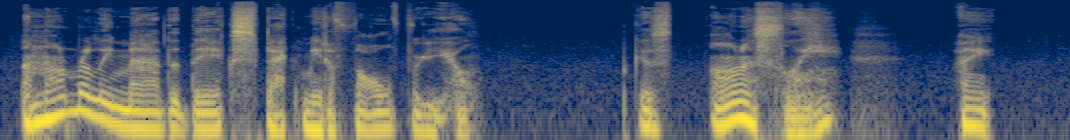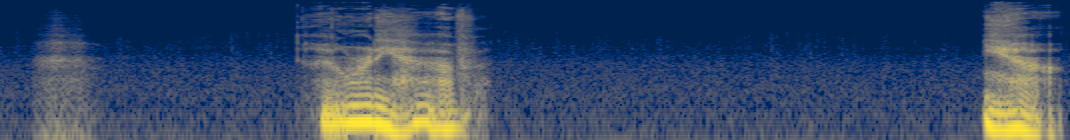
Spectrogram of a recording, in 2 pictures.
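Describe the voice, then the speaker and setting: A man playing an earnest, lovestruck Cupid in an intimate ASMR boyfriend roleplay, speaking softly and haltingly with a slightly husky voice. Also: mid-range voice, dry recording. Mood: awkward, guilty, then tender confession. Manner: hesitant, earnest, tender, halting. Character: lovestruck male Cupid, anxious, selfless best friend turned boyfriend.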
